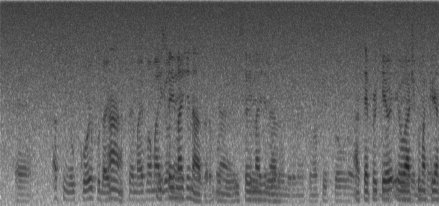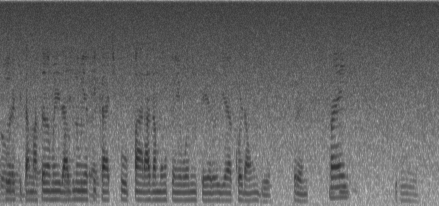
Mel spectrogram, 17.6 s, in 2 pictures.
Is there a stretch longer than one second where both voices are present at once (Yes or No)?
Yes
